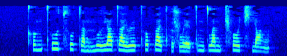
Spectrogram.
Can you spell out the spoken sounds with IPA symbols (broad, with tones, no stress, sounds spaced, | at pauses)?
kʰ ɤ˧˥ ŋ t̪ʰ u˥ t͡sʰ u˥ t̪ a̰˨˩ n m u˥˩ l j ä˥ t̪ a˥˧ ɪ̯ ɻ ɻ̩˥˧ t̪ʰ ɤ˥˧ p a˥˩ ɪ̯ t̪ʰ ɤ˩ ʂ w ḛ˨˩ ɪ̯ t̪ ʊ˥˧ ŋ t̪ w a˥˩ n ʈ͡ʂʰ o˥ ʊ̯ t͡ɕʰ j ɑ˥˩ ŋ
